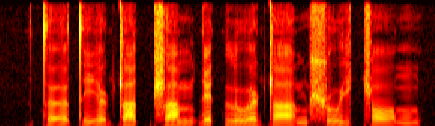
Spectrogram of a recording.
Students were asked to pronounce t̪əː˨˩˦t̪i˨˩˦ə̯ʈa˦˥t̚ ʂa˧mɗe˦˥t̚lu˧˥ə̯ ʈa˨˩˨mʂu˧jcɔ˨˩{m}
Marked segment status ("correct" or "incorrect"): correct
